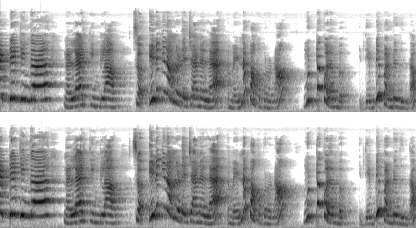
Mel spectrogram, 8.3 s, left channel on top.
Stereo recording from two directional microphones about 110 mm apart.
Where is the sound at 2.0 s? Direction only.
45° right (ahead or behind).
